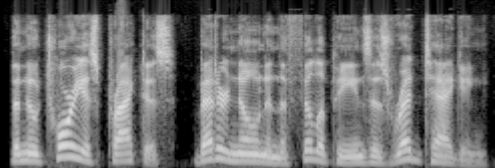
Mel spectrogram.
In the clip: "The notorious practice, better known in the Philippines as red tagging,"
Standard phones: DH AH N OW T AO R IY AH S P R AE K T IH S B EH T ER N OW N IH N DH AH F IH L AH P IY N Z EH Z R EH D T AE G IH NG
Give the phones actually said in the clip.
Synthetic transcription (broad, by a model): DH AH N OW T AO R IY AH S P R AE K T IH S B EH T ER N OW N IH N DH AH F IH L AH P IY N Z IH Z R EH D T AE G IH NG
